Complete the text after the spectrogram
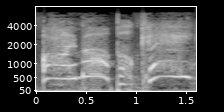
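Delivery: very high-pitched mock protest; indignant retort. A narrator's reading. Student talking back to his teacher, indignant retort.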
